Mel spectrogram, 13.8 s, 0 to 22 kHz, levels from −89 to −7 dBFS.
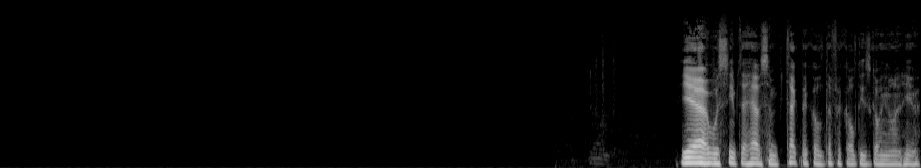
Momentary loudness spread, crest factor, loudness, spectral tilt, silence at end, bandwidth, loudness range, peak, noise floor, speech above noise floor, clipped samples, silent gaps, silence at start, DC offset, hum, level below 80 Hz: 15 LU; 28 dB; -31 LUFS; -6 dB/octave; 0 s; 12 kHz; 5 LU; -10 dBFS; -90 dBFS; 59 dB; under 0.1%; none; 10.2 s; under 0.1%; 60 Hz at -65 dBFS; -70 dBFS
